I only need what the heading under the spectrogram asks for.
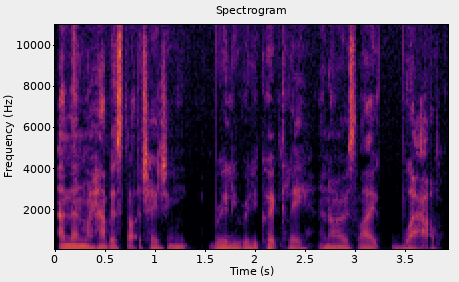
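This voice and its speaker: A woman's voice: extremely low pitch, fairly quick, gravelly, breathy edge, dry recording, studio quality. A woman with a London accent whose first language was Farsi, speaking as an interview guest in a frank, reflective way. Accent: London English. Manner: reflective, frank, steady flow of long sentences. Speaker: podcast guest, behaviour change scientist. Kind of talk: candid interview storytelling.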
